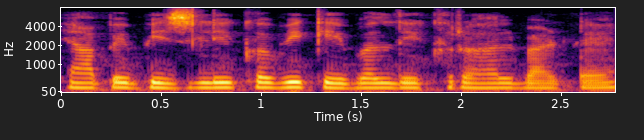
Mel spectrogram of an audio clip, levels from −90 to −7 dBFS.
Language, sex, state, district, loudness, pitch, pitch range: Bhojpuri, female, Uttar Pradesh, Ghazipur, -17 LUFS, 170 Hz, 165-175 Hz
